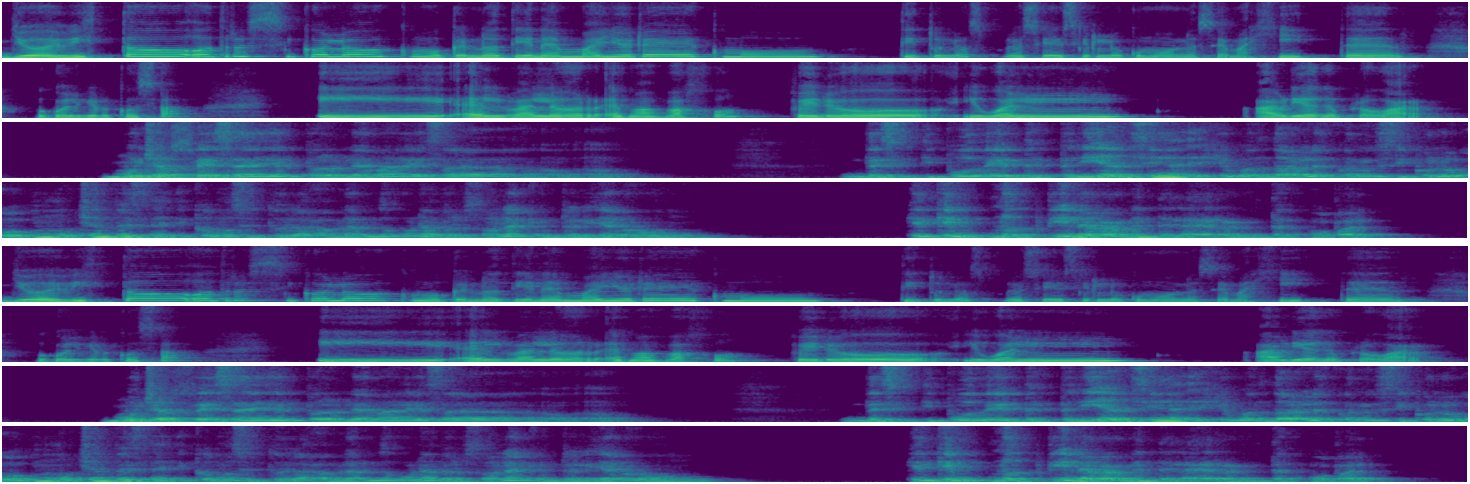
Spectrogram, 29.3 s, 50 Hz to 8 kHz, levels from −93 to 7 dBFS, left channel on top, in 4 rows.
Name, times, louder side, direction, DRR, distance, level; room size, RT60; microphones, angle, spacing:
voice 1, 0.0-4.1 4.5-8.2 8.9-11.0 11.3-13.0 13.6-14.4 15.3-15.9, left 3 dB, 40° left, 0.4 m, -26 dB
voice 2, 15.2-17.8 18.9-25.5 26.5-28.8, left 1 dB, 25° left, 5.4 m, -30 dB
8.5 x 6.0 x 6.5 m
head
